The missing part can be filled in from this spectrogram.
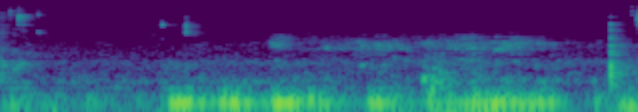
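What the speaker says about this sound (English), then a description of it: "I'm going to click on Utilities up the top and click on Terminal" A few sharp mouse clicks on a Mac computer, spaced apart over a low background hum, quiet and close.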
